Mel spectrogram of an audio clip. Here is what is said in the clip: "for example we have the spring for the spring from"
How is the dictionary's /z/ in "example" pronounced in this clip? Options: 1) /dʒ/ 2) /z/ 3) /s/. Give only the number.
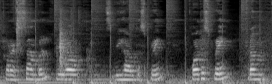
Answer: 3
